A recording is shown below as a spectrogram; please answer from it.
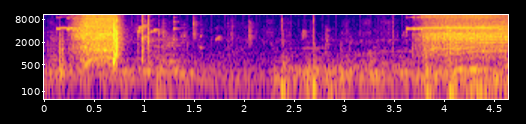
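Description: A power drill whirs in two bursts while it backs screws out of a heavy-duty extension cord plug, loud and close at the start and again near the end. Quieter handling noises fill the gap between the bursts.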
